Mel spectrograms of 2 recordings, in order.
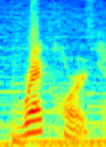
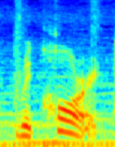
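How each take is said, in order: First: The stress is on the first syllable. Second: The stress is on the second syllable. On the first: It is used as a noun. "It was before record" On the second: It is used as a verb. "now as a verb it is record"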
